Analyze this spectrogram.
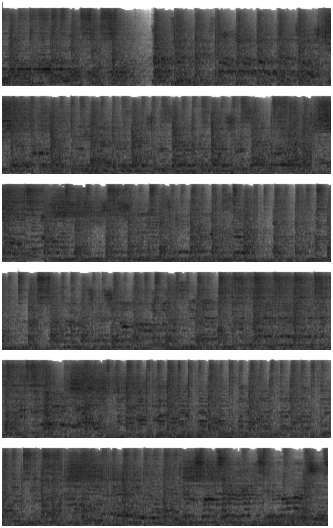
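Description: Live band music: electric guitar, bass guitar and drum kit, with a man singing. The music drops out briefly about two seconds in, then carries on.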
